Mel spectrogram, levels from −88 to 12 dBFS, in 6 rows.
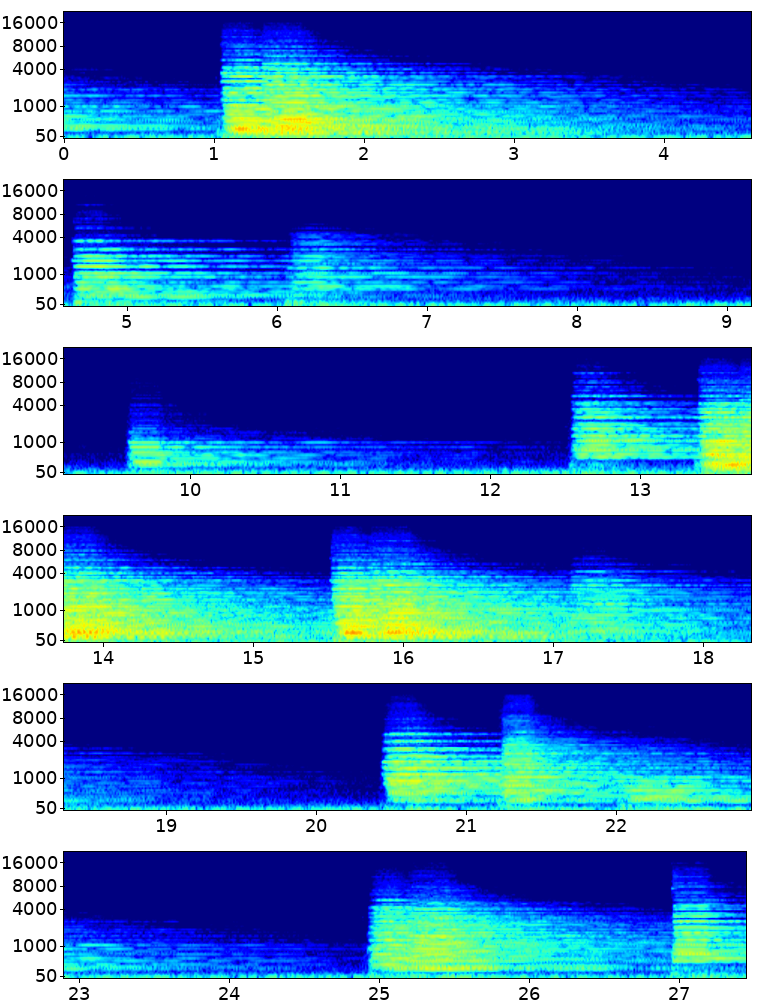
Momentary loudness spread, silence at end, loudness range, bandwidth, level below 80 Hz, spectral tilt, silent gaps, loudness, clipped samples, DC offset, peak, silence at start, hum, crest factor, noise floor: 26 LU; 0 s; 20 LU; 12.5 kHz; -50 dBFS; -6 dB/octave; none; -26 LUFS; under 0.1%; under 0.1%; -6 dBFS; 0 s; none; 24 dB; -56 dBFS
